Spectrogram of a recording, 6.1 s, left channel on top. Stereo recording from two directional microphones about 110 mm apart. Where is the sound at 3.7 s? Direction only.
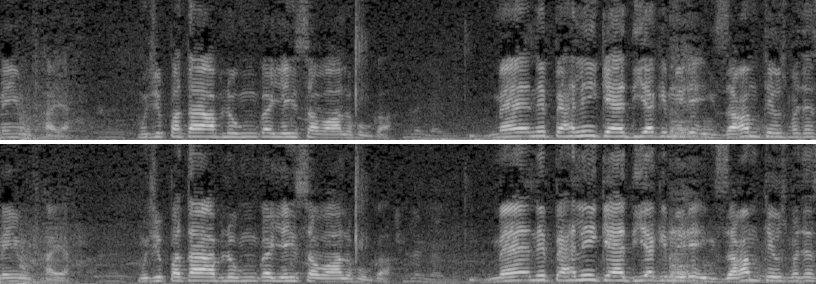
40° left (ahead or behind).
